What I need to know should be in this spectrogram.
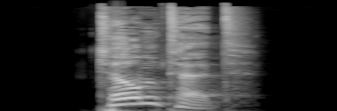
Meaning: inflection of türmen: 1. second-person plural preterite 2. second-person plural subjunctive II
- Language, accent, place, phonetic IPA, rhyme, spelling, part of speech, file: German, Germany, Berlin, [ˈtʏʁmtət], -ʏʁmtət, türmtet, verb, De-türmtet.ogg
